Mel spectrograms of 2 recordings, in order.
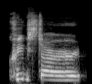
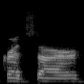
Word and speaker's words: Krebstar: So we have Allie with Creepstar Industries. I did pronounce that correct? I mean, it's from the series Krebstar. Yeah. Krebstar Industries. Yep.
